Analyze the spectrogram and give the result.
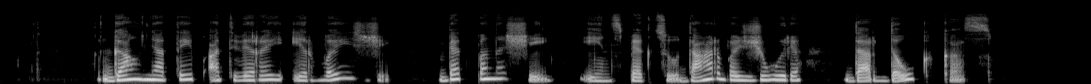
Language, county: Lithuanian, Šiauliai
